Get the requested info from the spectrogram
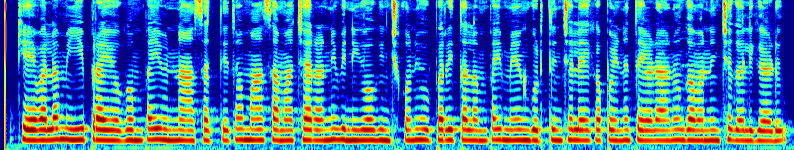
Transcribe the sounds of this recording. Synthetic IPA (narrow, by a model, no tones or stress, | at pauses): kɛːʋɐlɐmiːpɾɐjɔːɡɐmpɐjunːɐaːsɐk̚t̪it̪o̞ːmaːsɐmaːt͡ʃaːɾaːnːiʋinijo̞ːɡiɲt͡ʃu̥koniupɐɾit̪ɐlɐmpɐjme̞ːmɡuɾt̪iɲt͡ʃɐlɛːkɐpoːjinɐt̪ɛːɽaːnuɡɐmɐniɲt͡ʃɐɡɐliɡaːɽu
